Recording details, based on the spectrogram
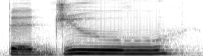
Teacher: the e is also reduced to an I sound. So bejeweled.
